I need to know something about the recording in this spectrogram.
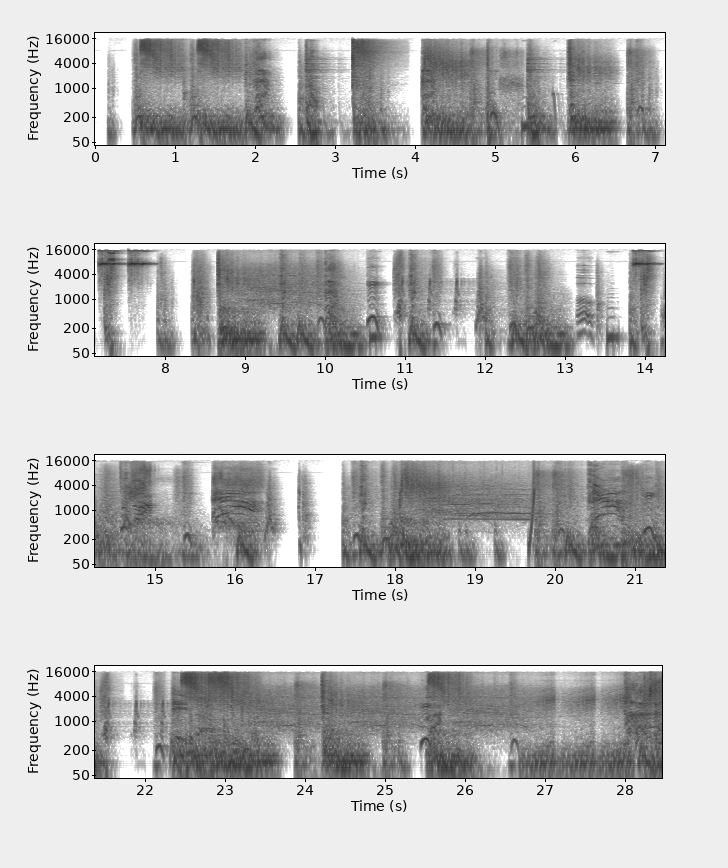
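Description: Video game fighting sounds of hits and whooshes ring out.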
